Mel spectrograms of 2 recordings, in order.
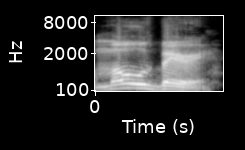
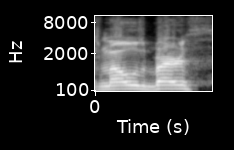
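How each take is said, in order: First: The name ends with an ee sound. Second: The name ends with a th sound. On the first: The speaker calls it wrong. "How we turned that T H into a R Y" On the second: The speaker calls it right. "actually pronounced correctly with a T H"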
